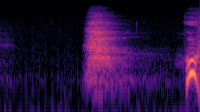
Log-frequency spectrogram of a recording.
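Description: A man's long breathy exhale, close on a headset microphone, followed near the end by a short voiced "whew".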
